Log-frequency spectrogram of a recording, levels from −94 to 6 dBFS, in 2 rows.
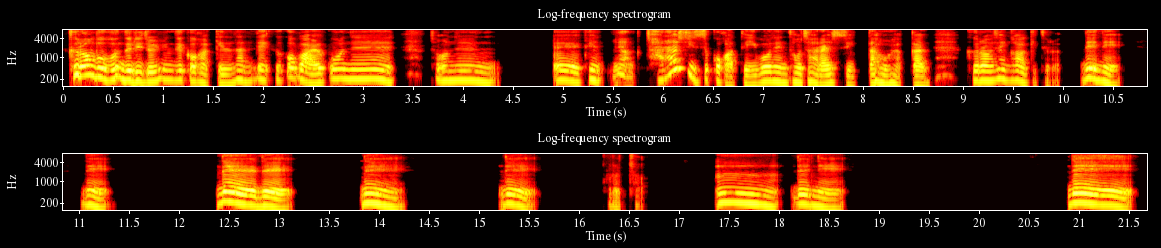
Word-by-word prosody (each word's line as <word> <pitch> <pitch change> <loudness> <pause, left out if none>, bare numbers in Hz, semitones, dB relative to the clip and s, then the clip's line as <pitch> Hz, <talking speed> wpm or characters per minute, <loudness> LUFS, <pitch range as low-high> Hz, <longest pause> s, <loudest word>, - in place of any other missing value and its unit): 그런 280 0 +6
부분들이 200 -7 +3
좀 170 +1 +1
힘들 195 -2 -5
것 - - +2
같기는 145 -1 -5
한데 190 0 -4
그거 235 - -1
말고는 210 +3 +1 0.4
저는 185 -3 -5 0.6
예 185 -4 +2
그냥 200 -3 -5
잘할 425 - +1
수 455 - +1
있을 - - -2
것 - - +1
같아요. 135 - -2
이번에는 170 +2 +1
더 160 -1 -2
잘할 145 -4 +1
수 135 - -4
있다고 145 +2 -4
약간 130 +1 -2 0.3
그런 185 0 +1
생각이 185 -6 -4
들어요. - - -15 0.2
네네. 195 -11 +1 0.4
네. 175 -7 -3 1.0
네 205 -5 +7
네. 155 -5 +5 0.7
네. 180 -7 -1 0.9
네. 195 - -1 0.7
그렇죠. - - -13 0.8
음 210 -6 -1
네네. 160 -8 -3 2.2
네. 185 -5 +4
185 Hz, 190 characters per minute, -18 LUFS, 160-210 Hz, 2.2 s, 네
